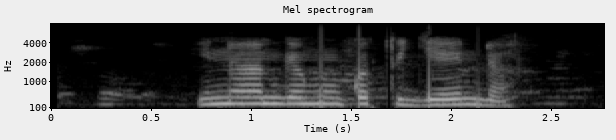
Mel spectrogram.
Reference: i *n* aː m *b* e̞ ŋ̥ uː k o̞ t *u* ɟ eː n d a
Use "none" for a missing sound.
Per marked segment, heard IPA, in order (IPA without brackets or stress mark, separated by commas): n, ɡ, u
